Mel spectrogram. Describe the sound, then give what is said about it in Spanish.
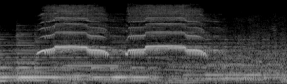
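A person whistles an imitation of a lark's song in two smooth, high phrases, each gently rising and falling in pitch, with a soft continuous background hum and no talking. “La alondra cantaba.”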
